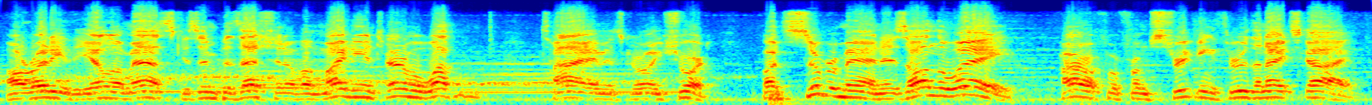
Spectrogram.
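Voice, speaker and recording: A man's voice: on the high side, lively intonation, a little fast, over music, natural voice, rough recording. A man playing a dramatic announcer narrating in the style of a 1940s radio serial. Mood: suspenseful.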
